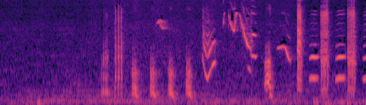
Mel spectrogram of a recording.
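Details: Lure recording of a Nias hill myna, meant to restart singing in silent, stressed or moulting birds; clipped notes build into sweeping downslurred whistles and sharp loud chips, growing denser toward the end.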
